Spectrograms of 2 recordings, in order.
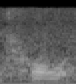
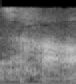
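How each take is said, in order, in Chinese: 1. 这个音节读 tu。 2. 这个音节读 cha。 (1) "这念图" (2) "不念茶哦"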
